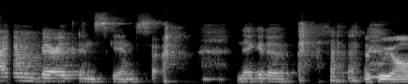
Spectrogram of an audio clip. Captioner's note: laughs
